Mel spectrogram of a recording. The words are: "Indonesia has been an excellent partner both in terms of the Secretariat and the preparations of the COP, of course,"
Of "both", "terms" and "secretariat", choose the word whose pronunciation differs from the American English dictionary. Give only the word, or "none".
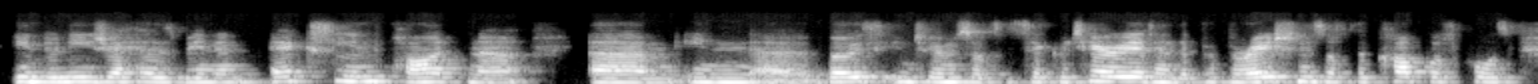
none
